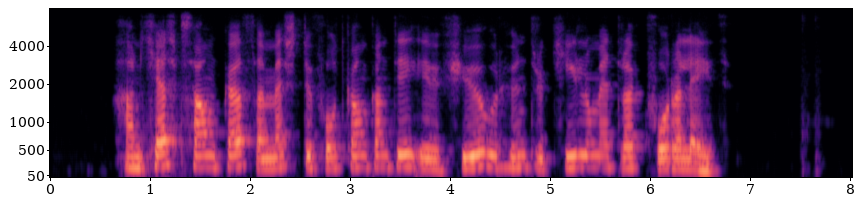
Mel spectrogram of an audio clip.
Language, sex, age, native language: Icelandic, female, 70-79, Icelandic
